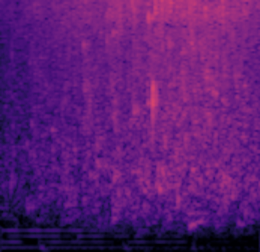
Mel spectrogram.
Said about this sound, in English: The headwaters of the Yakima River begin high up in the Cascade Mountains, here at a stream called Gold Creek.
